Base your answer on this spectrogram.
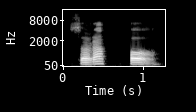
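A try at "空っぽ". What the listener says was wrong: It is the kanji for soda, but it's not pronounced as soda when it means the word empty. Soda means sky. Yep, kara.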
